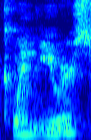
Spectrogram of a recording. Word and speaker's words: Quinn Ewers: Quinn Ewers. Quinn Ewers, who was an Ohio State transfer, correct?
